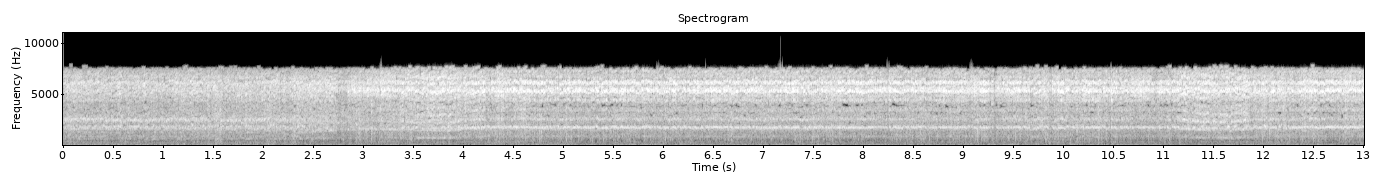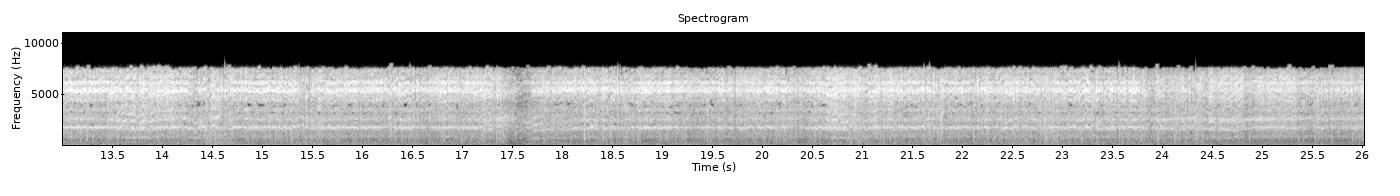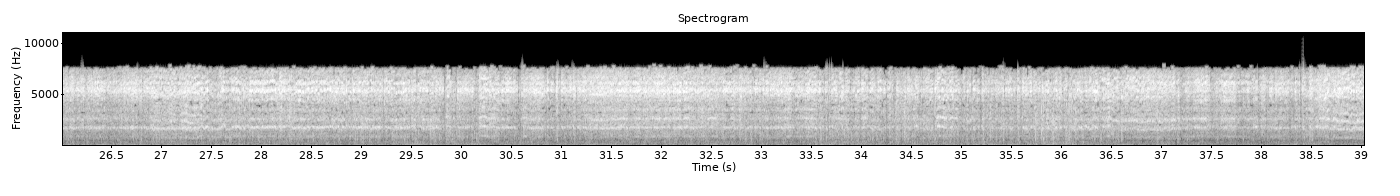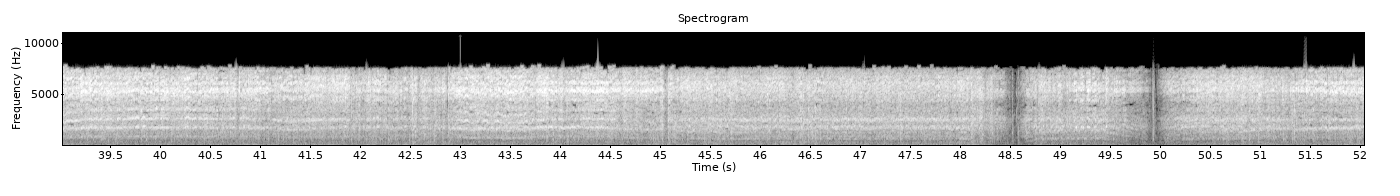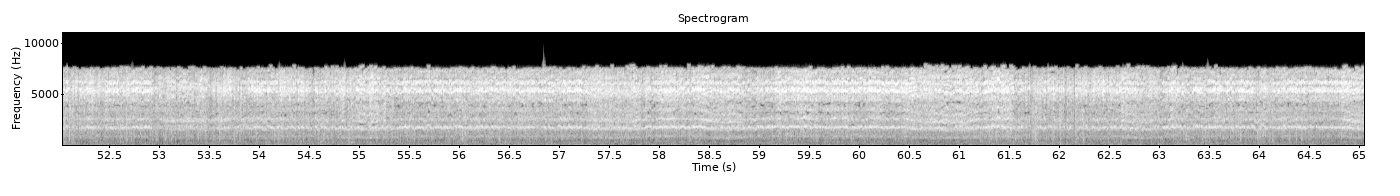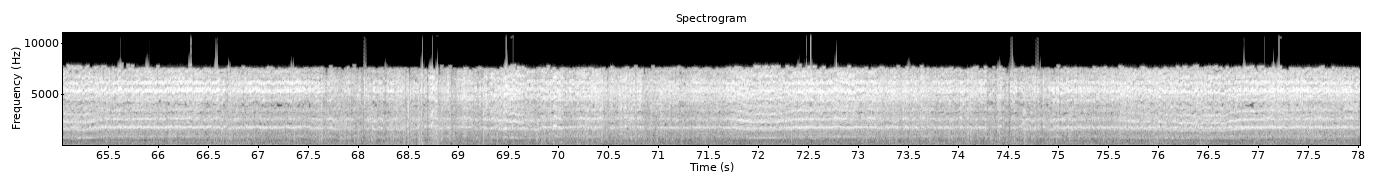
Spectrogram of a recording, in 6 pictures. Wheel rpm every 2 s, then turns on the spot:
200, 210, 230, 230, 230, 230, 230, 230, 190, 220, 230, 230, 220, 220, 240, 230, 230, 230, 230, 230, 230, 230, 210, 190, 120, 180, 220, 230, 230, 230, 230, 230, 230, 230, 230, 230, 230, 230, 230.
none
